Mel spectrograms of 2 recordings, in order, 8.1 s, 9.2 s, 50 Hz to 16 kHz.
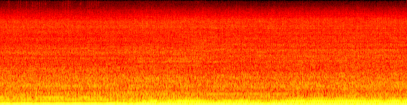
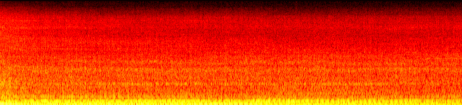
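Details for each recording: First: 1998 Yamaha YZF600R Thundercat four-cylinder first start after transmission repair, rear wheel off the ground: smooth, steady hum, no leaks, shifts through all gears; carburation still needs tuning. Normal running. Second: 1998 Yamaha YZF600R Thundercat, first start after transmission rebuild, rear wheel off the ground: low throbbing idle pulsing unevenly; runs rough, carburetion needs adjusting, otherwise revs up, no oil burning.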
